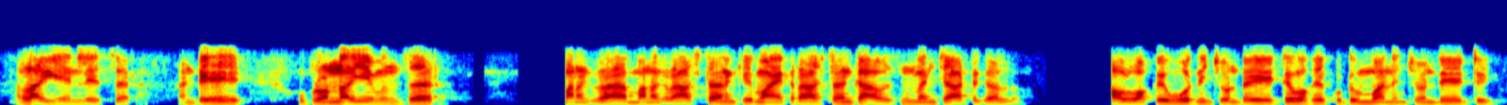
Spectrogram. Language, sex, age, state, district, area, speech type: Telugu, male, 18-30, Andhra Pradesh, East Godavari, rural, conversation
